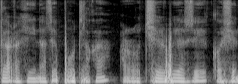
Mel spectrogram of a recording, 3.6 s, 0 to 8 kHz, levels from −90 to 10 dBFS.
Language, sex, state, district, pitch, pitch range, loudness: Nagamese, male, Nagaland, Dimapur, 110 Hz, 105-115 Hz, -18 LUFS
